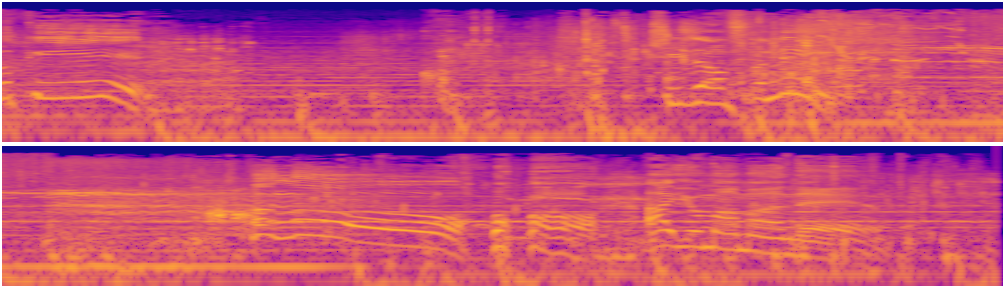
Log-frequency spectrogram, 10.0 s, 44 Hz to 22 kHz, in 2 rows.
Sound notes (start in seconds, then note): 7.4 chuckles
